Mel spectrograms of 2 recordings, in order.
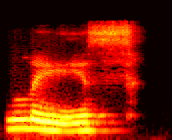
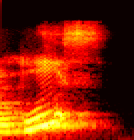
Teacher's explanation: розрізняються в звукомуму аналізі слів так першим звуком в слові лис Ось як язичок ми до верхніх зубів притискаємо так лис а ліс вже по-другому звучить м'яко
